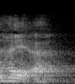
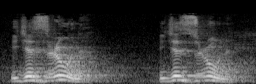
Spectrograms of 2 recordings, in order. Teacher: عندنا يعيدون الهمزة إلى عين · Shown in: second take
